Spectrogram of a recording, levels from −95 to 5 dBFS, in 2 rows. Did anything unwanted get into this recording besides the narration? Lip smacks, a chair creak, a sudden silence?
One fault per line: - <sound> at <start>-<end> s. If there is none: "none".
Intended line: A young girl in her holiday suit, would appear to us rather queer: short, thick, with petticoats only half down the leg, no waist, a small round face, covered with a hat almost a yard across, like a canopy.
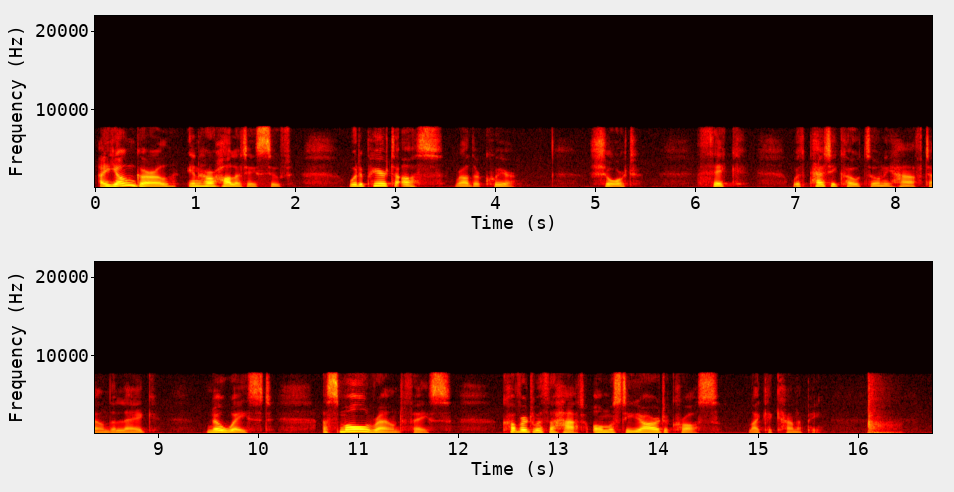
- thud at 16.1-16.5 s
